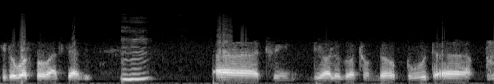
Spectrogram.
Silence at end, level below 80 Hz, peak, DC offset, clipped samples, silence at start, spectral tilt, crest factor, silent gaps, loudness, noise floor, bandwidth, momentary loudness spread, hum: 0 s; -50 dBFS; 0 dBFS; under 0.1%; under 0.1%; 0.05 s; -7.5 dB/octave; 14 dB; none; -14 LUFS; -49 dBFS; 7.6 kHz; 14 LU; none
